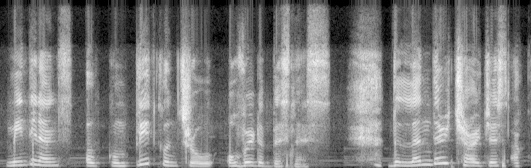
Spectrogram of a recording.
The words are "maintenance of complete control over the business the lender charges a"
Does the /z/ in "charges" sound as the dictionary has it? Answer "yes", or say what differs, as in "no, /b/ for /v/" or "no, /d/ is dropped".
no, /s/ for /z/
